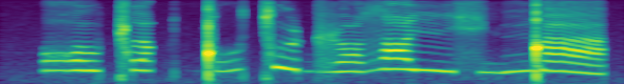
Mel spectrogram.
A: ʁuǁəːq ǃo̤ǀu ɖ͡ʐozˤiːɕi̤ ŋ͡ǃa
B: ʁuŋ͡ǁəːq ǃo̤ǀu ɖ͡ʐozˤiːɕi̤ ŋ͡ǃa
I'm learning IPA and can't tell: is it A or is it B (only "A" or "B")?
A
